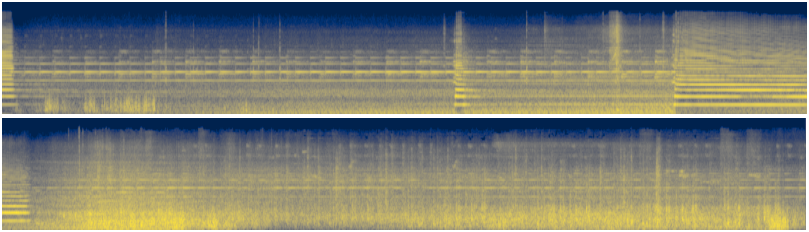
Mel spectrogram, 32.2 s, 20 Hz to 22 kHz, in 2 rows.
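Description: GO Transit bi-level cab car 681 leading a push-pull train over a level crossing: its horn sounds a short blast about nine seconds in, then a longer blast of about three seconds. The wheels clatter in a steady rhythm that grows louder as it approaches, and from a little past the middle the bi-level coaches roll past close by with loud wheel and rail rumble.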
